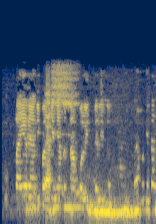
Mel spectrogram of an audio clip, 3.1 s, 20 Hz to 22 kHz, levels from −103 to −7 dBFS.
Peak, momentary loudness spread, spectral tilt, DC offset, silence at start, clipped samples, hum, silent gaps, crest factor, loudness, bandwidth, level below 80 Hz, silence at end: -2 dBFS; 5 LU; -5 dB/octave; under 0.1%; 0.1 s; under 0.1%; none; none; 12 dB; -14 LUFS; 8.2 kHz; -48 dBFS; 0 s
